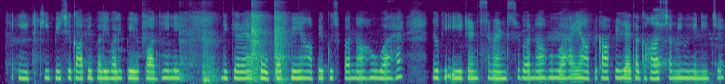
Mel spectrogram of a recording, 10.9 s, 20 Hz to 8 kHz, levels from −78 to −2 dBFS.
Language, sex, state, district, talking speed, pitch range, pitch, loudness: Hindi, female, Bihar, East Champaran, 180 wpm, 240-250 Hz, 245 Hz, -18 LUFS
